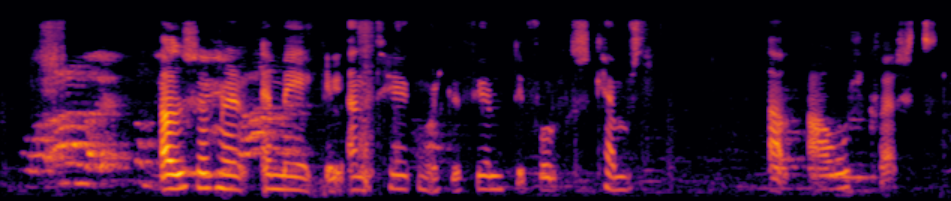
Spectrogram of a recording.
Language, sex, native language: Icelandic, female, Icelandic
